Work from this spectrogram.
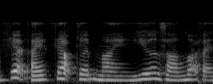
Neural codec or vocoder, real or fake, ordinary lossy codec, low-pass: codec, 24 kHz, 0.9 kbps, WavTokenizer, medium music audio release; fake; Opus, 64 kbps; 7.2 kHz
